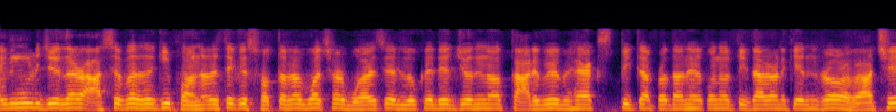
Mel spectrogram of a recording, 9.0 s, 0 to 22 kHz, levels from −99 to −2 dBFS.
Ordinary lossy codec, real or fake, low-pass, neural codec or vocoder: none; fake; 7.2 kHz; codec, 16 kHz, 1.1 kbps, Voila-Tokenizer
